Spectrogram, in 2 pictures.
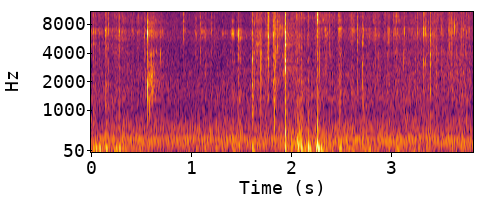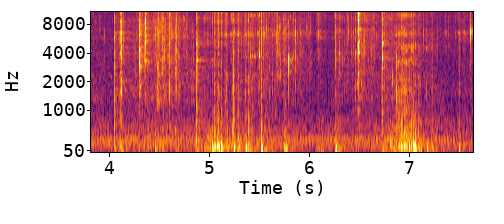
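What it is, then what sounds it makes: Bar soap being carved with a blade. A metal utility knife blade carves crumbly shavings off a solid yellow Lifebuoy soap bar held in the hand. Sharp, bright cracking and scraping clicks sit over a steady low hum, growing denser and louder in the second half.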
